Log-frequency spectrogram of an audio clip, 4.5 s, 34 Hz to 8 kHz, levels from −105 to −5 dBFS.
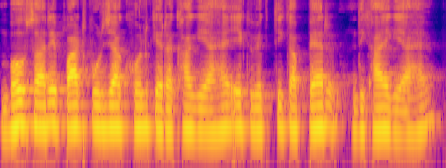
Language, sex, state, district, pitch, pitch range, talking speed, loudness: Hindi, male, Jharkhand, Deoghar, 130 Hz, 120-135 Hz, 215 wpm, -18 LUFS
